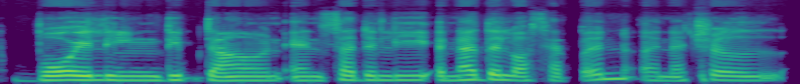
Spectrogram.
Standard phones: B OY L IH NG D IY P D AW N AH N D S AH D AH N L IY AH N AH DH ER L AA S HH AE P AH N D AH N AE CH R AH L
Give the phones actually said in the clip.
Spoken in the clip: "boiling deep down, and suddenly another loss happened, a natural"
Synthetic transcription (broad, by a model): B OY L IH NG D IY P D AW N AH N S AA D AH N L IY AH N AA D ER L AA S HH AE P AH N AH N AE CH R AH L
